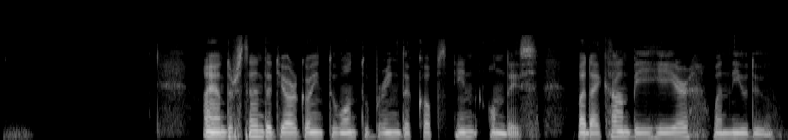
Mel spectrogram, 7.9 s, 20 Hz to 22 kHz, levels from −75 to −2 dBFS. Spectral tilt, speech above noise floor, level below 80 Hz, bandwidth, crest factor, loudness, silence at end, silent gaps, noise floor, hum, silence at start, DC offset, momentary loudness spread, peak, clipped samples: -7 dB/octave; over 63 dB; -68 dBFS; 7.8 kHz; 24 dB; -27 LUFS; 0.15 s; none; under -90 dBFS; none; 1.65 s; under 0.1%; 10 LU; -4 dBFS; under 0.1%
